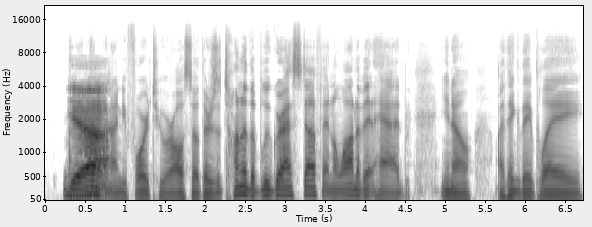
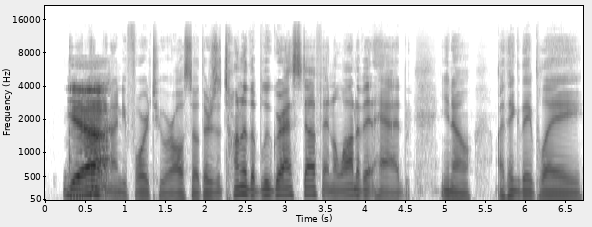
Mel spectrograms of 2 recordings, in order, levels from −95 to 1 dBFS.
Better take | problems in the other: second | muffled; slightly; fading above 2 kHz

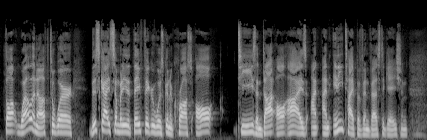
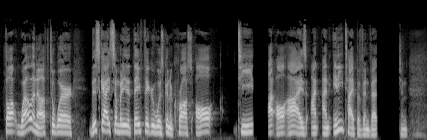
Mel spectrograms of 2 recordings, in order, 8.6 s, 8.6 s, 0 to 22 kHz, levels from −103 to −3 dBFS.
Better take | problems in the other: first | audio cutting out; at 5 s and at 7.5 s

